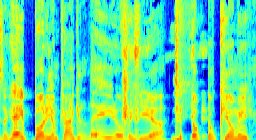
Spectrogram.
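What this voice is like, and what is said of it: Put-on New York or Canadian accent. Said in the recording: “Is that a New York Canadian accent?”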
